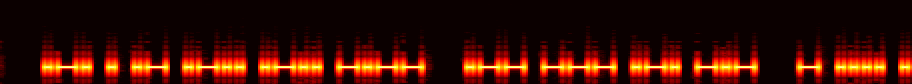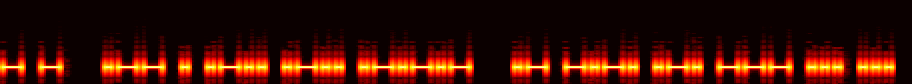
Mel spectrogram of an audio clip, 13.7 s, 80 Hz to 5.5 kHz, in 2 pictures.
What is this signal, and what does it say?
Morse code, heard as a keyed tone, about 25 wpm, 600 Hz. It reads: REALLY WORK THAT WELL. ACROSS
